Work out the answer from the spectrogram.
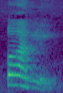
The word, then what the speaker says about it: parler: This will be pronounced as parler in French, and you can see here it is ending in ER and it means to speak.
